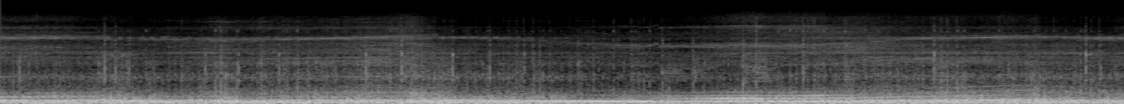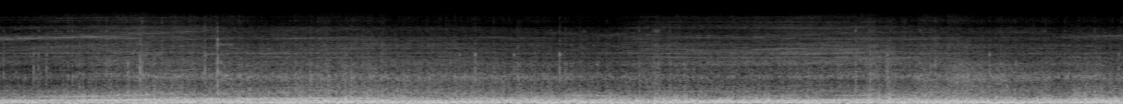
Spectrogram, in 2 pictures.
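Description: Triumph Street Triple's three-cylinder engine under way, its pitch rising and falling as the throttle is opened and rolled off, over heavy wind rumble on the microphone.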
